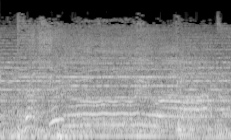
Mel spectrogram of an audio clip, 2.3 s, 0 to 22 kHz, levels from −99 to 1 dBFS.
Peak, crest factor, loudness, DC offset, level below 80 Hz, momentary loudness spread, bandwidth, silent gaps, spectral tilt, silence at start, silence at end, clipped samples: 0 dBFS; 10 dB; -11 LUFS; under 0.1%; -22 dBFS; 2 LU; 16 kHz; none; -4 dB/octave; 0 s; 0 s; under 0.1%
